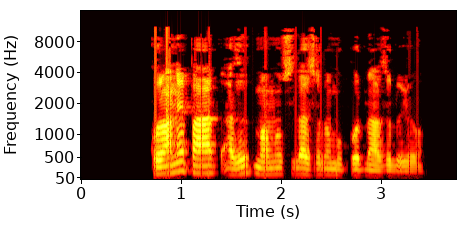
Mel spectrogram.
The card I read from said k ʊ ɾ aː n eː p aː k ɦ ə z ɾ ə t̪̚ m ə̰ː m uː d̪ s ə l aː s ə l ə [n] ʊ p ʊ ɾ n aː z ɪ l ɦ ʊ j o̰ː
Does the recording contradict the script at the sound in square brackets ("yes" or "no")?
yes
